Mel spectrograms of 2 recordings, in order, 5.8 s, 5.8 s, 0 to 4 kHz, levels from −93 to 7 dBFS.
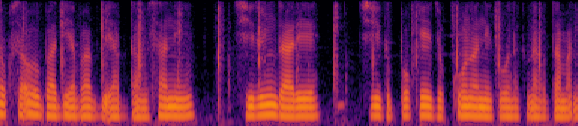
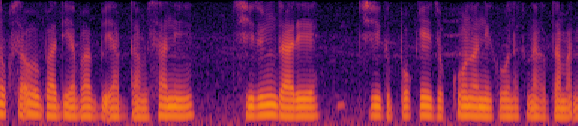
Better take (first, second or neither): second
